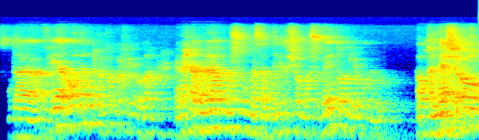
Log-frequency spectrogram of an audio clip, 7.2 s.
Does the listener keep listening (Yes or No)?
No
